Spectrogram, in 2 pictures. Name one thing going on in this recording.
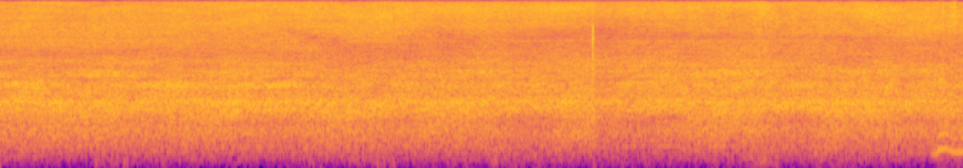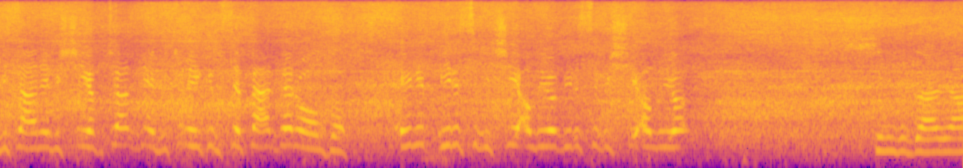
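A hair dryer blows with a steady whoosh.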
